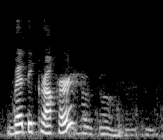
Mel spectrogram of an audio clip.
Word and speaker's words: Betty Crocker: so how do you pronounce this one Betty Betty Crockett Betty how do you pronounce this one Tita Betty Crocker comment down below if we did like a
